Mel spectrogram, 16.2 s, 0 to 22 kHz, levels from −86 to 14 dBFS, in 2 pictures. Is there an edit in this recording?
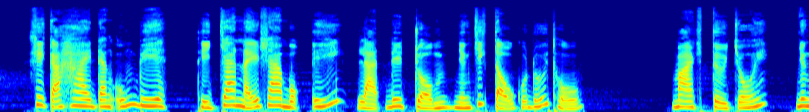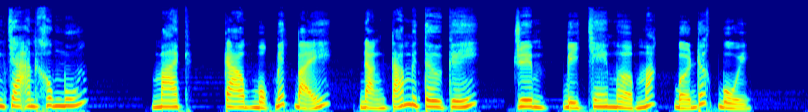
yes; 2 cuts; at 9.5 s, 13.1 s

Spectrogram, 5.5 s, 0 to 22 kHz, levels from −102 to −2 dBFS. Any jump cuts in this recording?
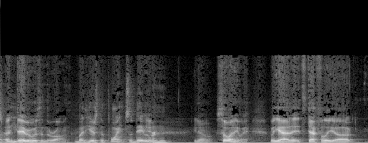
yes; 1 cut; at 2.3 s

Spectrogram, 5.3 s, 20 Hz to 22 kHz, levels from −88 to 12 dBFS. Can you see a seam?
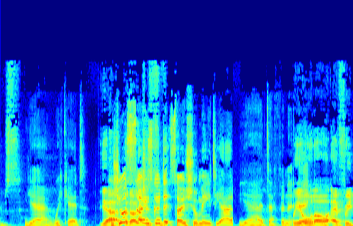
yes; 1 cut; at 3.5 s

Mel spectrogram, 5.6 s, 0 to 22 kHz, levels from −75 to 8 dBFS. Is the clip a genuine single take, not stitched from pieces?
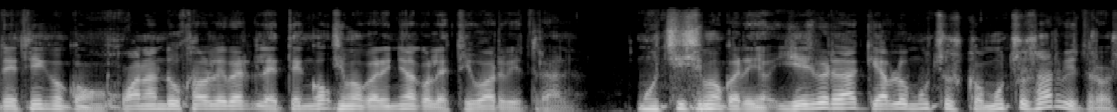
no; 1 cut; at 1.7 s

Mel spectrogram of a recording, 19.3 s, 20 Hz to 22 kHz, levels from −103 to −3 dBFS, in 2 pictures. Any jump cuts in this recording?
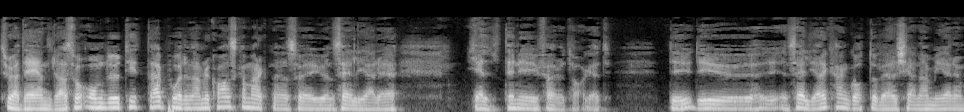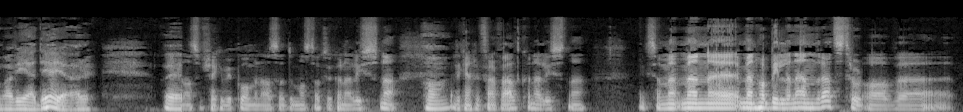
yes; 2 cuts; at 11.4 s, 18.3 s

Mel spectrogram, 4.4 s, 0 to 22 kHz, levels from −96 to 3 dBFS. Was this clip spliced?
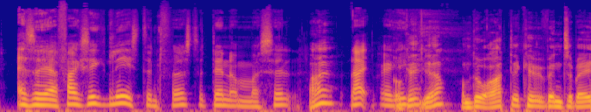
yes; 1 cut; at 3.1 s

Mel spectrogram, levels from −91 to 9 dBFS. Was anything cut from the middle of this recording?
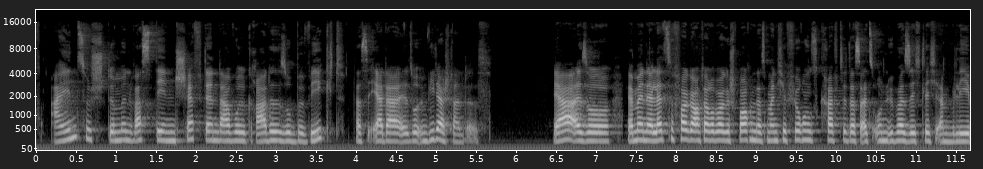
yes; 1 cut; at 3.9 s

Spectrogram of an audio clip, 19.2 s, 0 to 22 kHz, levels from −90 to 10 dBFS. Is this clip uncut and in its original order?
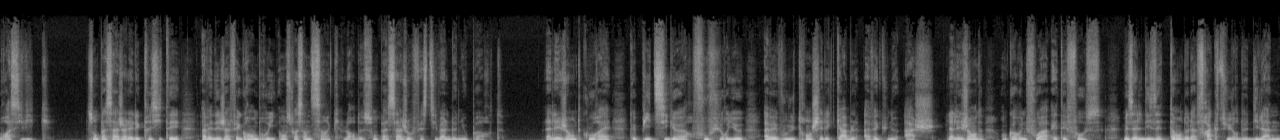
no; 1 cut; at 14.1 s

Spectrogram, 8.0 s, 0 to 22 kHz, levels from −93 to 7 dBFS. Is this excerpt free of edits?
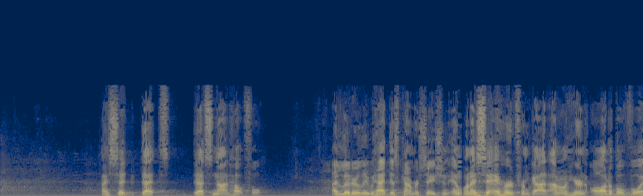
no; 1 cut; at 5.7 s

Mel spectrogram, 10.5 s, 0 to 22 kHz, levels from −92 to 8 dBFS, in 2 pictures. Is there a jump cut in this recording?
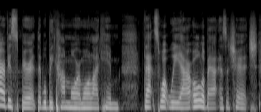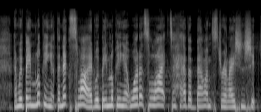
no; 0 cuts

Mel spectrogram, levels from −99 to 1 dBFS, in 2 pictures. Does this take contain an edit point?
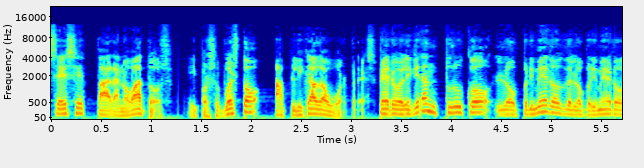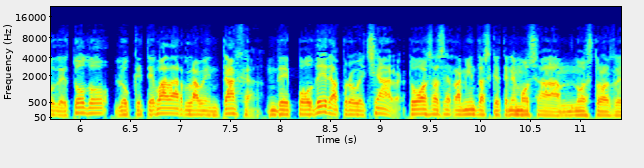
no; 0 cuts

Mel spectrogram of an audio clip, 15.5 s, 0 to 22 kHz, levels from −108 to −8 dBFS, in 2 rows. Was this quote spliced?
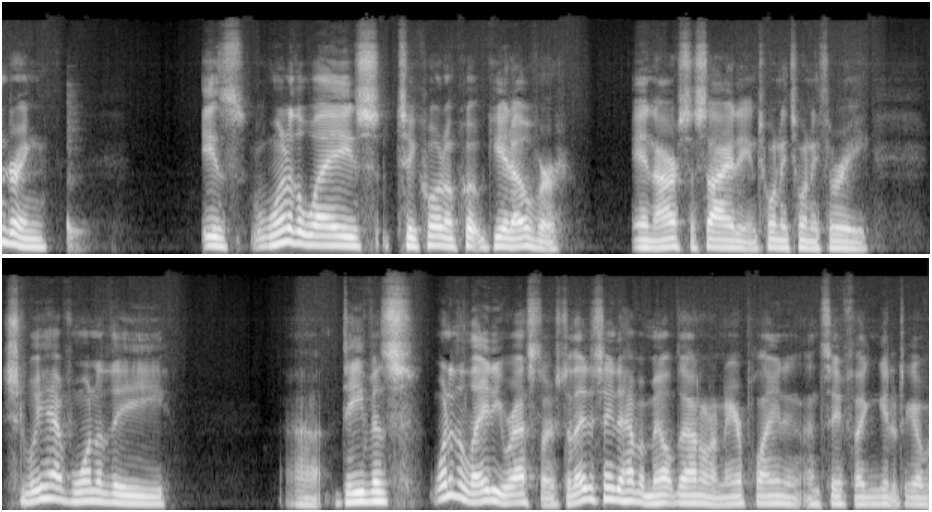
yes; 1 cut; at 11.2 s

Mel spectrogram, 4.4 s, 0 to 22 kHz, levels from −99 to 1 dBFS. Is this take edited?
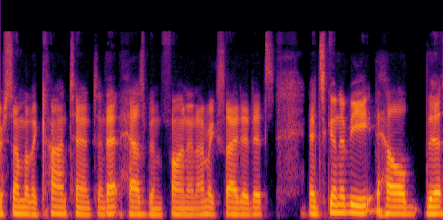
yes; 1 cut; at 1.0 s

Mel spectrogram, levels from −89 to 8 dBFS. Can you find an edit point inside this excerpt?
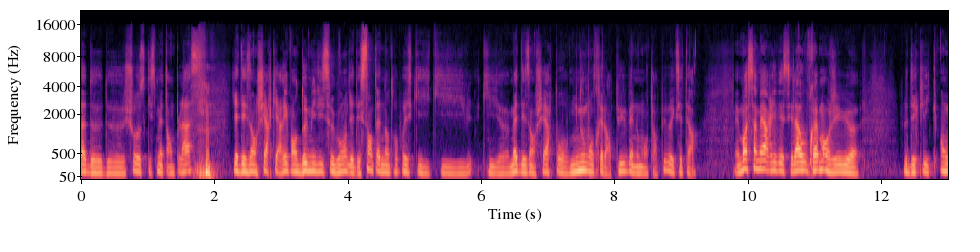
yes; 1 cut; at 9.8 s

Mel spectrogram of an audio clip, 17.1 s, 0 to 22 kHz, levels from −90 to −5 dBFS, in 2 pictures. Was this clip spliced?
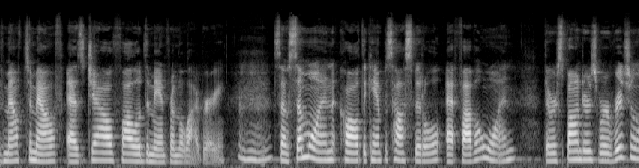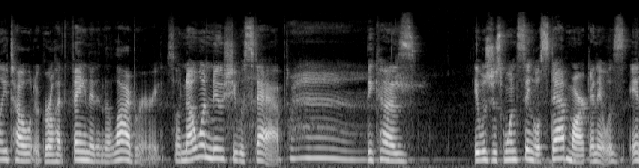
no; 0 cuts

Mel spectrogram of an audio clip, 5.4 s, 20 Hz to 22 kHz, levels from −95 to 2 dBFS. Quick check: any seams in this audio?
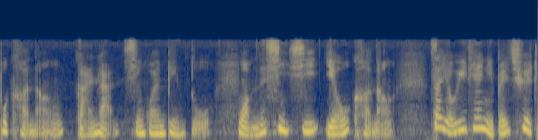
no; 0 cuts

